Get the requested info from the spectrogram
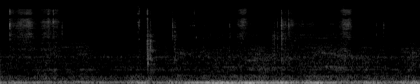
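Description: Knife blade scraping and tapping on parchment paper as it works through soft melted lipstick: several short, scattered scrapes over a low steady rumble.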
